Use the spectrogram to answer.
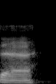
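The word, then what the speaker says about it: Fehse: I believe he said it's Feese. – Feese. Wow. I was way off. – He said in German, it's Feese. He said a lot of Americans say Feese.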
